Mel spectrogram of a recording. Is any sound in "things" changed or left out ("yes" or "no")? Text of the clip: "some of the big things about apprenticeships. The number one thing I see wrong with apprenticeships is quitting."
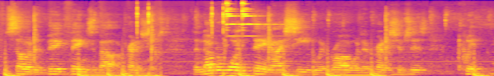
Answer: no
